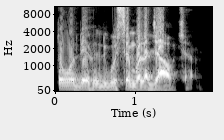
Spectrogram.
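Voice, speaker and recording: A man recounting his own story in a relaxed, rambling way, acting out the lines of the people in it. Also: lowish voice, moderate pace. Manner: acts out quoted dialogue in the story; plain, rambling spoken Hindi with restarts. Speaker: guest telling his life story. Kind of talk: conversational storytelling.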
